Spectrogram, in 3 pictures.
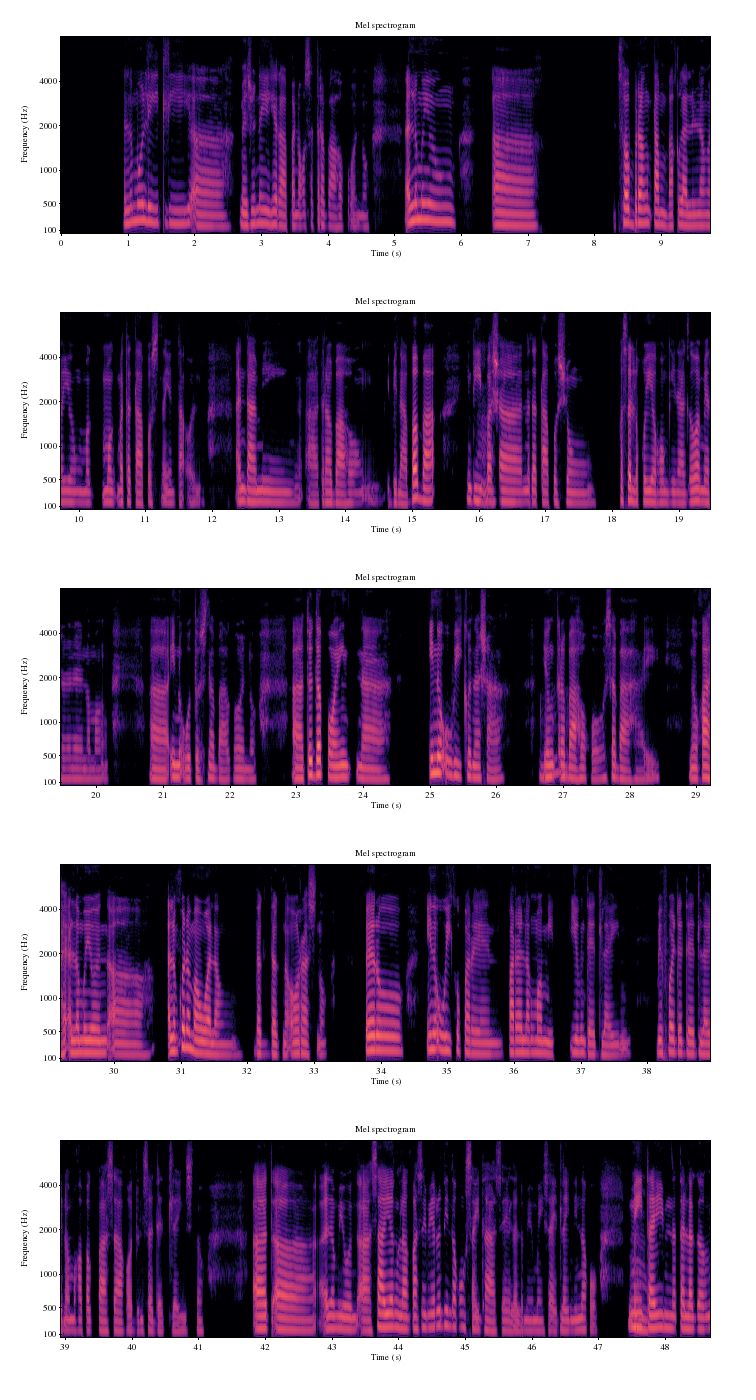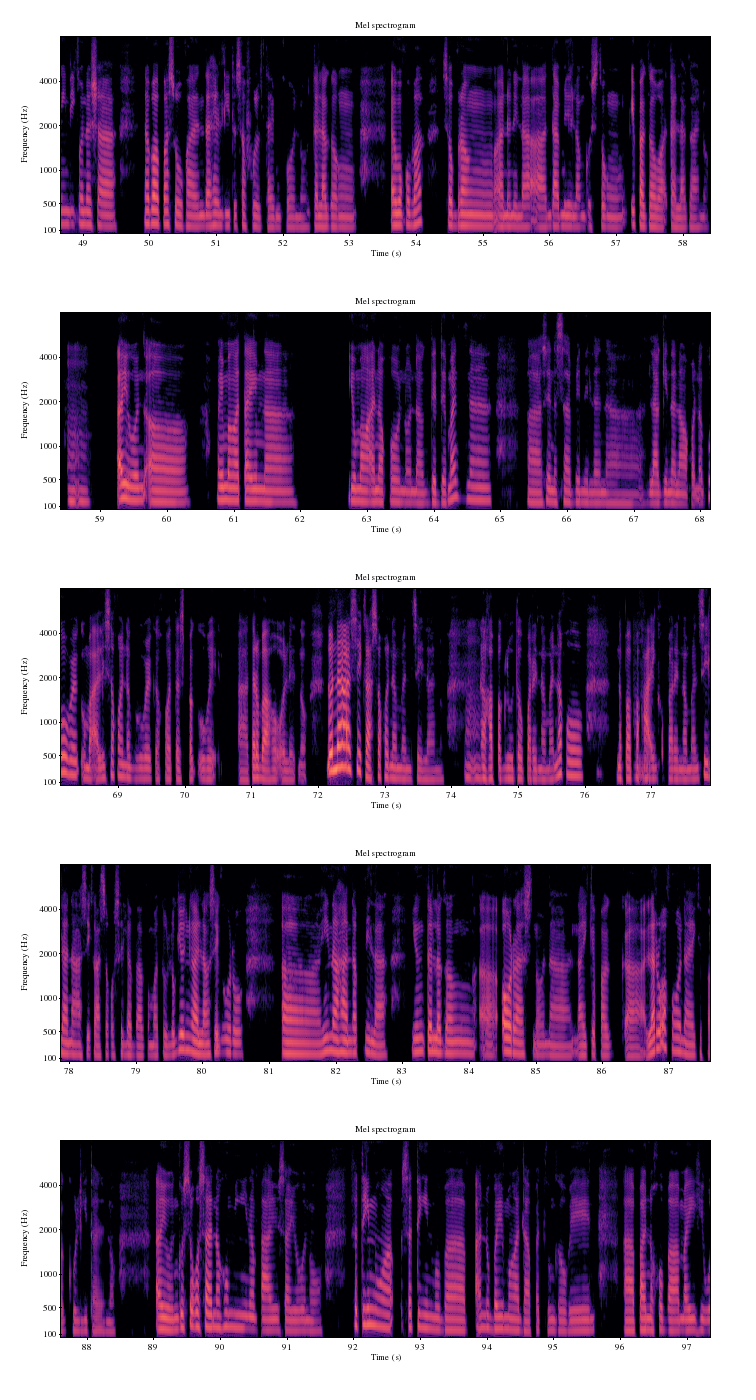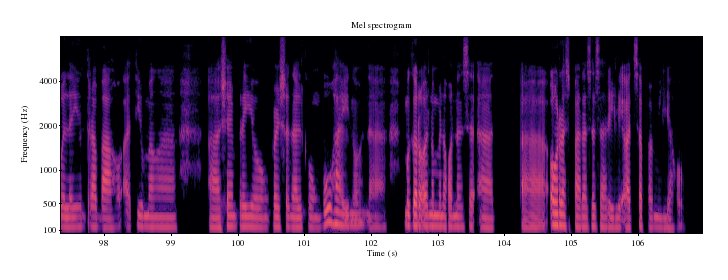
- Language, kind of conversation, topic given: Filipino, advice, Paano ko malinaw na maihihiwalay ang oras para sa trabaho at ang oras para sa personal na buhay ko?
- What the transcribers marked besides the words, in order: tapping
